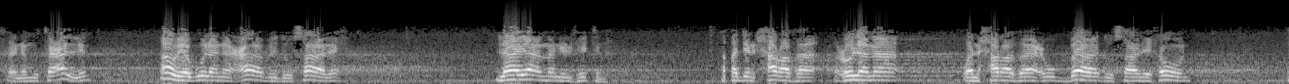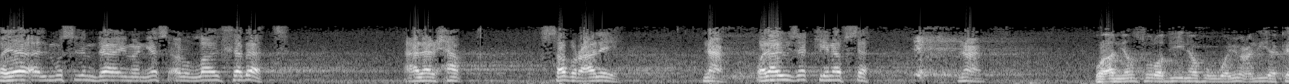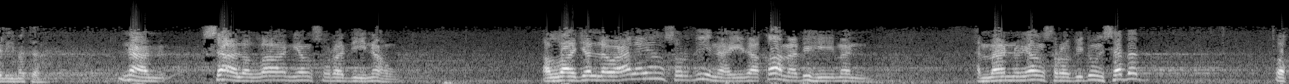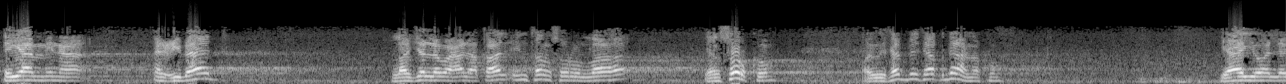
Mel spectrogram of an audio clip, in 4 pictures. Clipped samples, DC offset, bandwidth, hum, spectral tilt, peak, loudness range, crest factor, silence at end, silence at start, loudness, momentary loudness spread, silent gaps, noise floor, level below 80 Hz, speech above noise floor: 0.4%; under 0.1%; 10.5 kHz; none; -5.5 dB/octave; 0 dBFS; 4 LU; 12 dB; 0 s; 0 s; -11 LUFS; 22 LU; none; -33 dBFS; -42 dBFS; 22 dB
